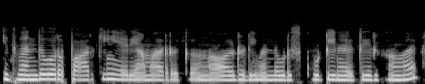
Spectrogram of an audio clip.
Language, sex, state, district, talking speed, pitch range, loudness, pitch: Tamil, female, Tamil Nadu, Namakkal, 170 wpm, 205-225 Hz, -13 LUFS, 215 Hz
